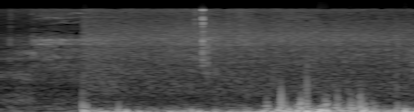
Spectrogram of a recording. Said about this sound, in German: Ich hoffe, die Windgeräusche im Hintergrund sind nicht allzu ausgeprägt und zu stark.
